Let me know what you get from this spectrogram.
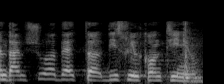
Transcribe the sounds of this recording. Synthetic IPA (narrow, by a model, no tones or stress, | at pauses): ndãj̃mʃuɹðɛt̪ðiswilkɔ̃nt̪ʰĩnju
